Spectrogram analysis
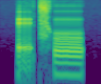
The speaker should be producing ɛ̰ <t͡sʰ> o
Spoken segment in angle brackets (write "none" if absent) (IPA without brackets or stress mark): t͡sʰ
